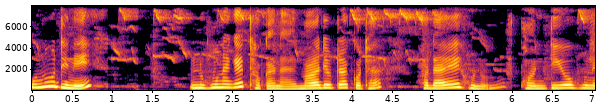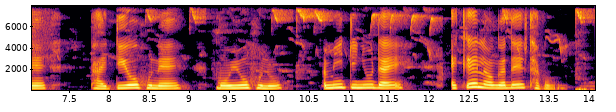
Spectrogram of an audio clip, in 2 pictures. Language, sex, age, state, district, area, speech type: Assamese, female, 30-45, Assam, Lakhimpur, rural, spontaneous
